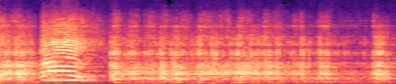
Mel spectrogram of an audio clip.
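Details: Hippopotamus giving a loud call: a brief harmonic, wavering honk lasting under a second, then a long rough, breathy rumble over a steady hiss, with a short louder burst near the end.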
